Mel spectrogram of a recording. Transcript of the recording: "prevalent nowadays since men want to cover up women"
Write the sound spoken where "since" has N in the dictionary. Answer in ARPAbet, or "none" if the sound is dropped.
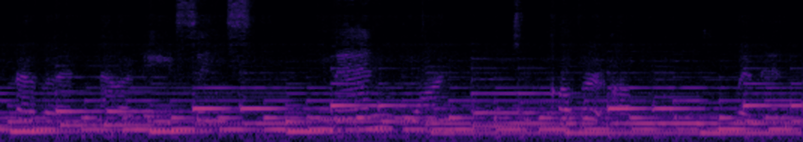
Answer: none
